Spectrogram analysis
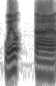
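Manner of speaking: normal talking voice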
